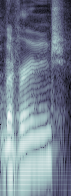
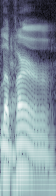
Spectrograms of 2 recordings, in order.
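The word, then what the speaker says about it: La Vergne: No, Laverne. Laverne, is that what you say? Laverne, that's how it's pronounced.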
